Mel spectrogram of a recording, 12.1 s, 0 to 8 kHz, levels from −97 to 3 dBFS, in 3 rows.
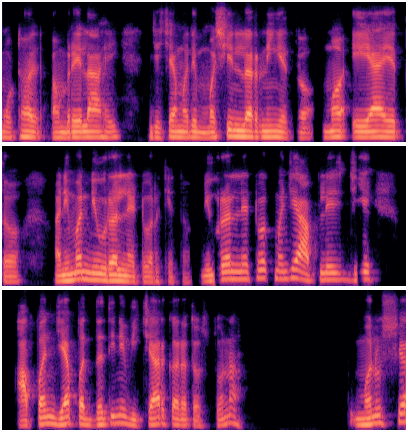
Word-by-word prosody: मोठा 115 +2 0 0.3
अम्ब्रेला 115 +1 +3
आहे. 115 0 0 0.4
ज्याच्यामध्ये 115 +1 0
मशीन 110 +5 +1
लर्निंग 120 -1 +4
येतं, 110 -1 -4 0.2
मग 125 +1 +3 0.2
एआय 120 0 +5
येतं 115 -2 -2 0.4
आणि 120 +2 +3
मग 145 +5 +4
न्यूरल 130 -4 +4
नेटवर्क 105 -2 -4
येत. 95 -1 -16 0.2
न्यूरल 150 +8 0
नेटवर्क 170 +3 -3
म्हणजे 165 +2 -3
आपले 145 +3 -3
जे 140 +2 -7 0.6
आपण 145 +1 0
ज्या 140 +3 +5
पद्धतीने 130 +4 -1
विचार 130 +1 +1
करत 120 -3 -2
असतो 100 +2 -10
ना. 160 +4 -5 1.3
मनुष्य 155 +5 0
120 Hz, 140 wpm, -22 LUFS, 115-140 Hz, 1.3 s, एआय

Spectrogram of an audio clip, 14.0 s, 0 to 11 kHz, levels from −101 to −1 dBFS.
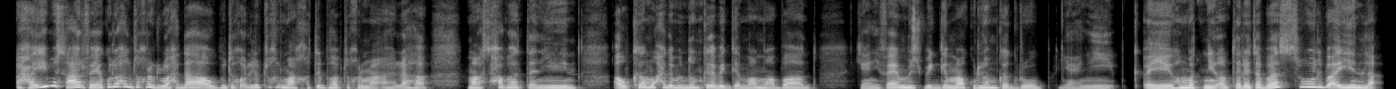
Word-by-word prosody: فحقيقي 245 +9 +2
مش 300 - -12
عارفة، 270 -1 +4
هي 245 - +2
كل 330 +6 0
واحدة 355 -2 +2
بتخرُج 300 -3 -1
لوحدها 225 +2 +2
أو 215 -1 +2
بتخ 215 +3 -5
اللي 240 +2 -1
بتخرُج 270 +1 -9
مع 230 -2 +2
خطبيها، 215 0 -4
بتخرُج 210 +1 -8
مع 185 -3 -4
أهلها، 200 +2 -5 0.4
مع 220 0 +2
اصحابها 245 +2 -2
التانيين 210 -1 -1 0.4
أو 220 +1 +4
كام 255 +2 0
واحدة 255 -1 0
منّهم 225 +1 -1
كده 235 0 +1
بيتجمّعوا 205 -1 -2
مع 205 -2 -1
بعض، 195 0 -2 0.5
يعني 185 0 -8
فاهم، 225 +4 +2
مش 225 -1 0
بيتجمعوا 205 +3 +1
كُلّهم 225 0 +1
كGroup. 190 -2 -3 0.2
يعني 160 -4 -10 0.2
ك - - -16
آآ 180 -2 +2
هم 225 +4 +5
2 220 0 +2
أو 215 - +1
3 220 +1 +1
بس 290 +8 +2
والباقيين 250 -6 +4
لأ، 210 - -1
220 Hz, 190 wpm, -24 LUFS, 205-240 Hz, 0.5 s, هم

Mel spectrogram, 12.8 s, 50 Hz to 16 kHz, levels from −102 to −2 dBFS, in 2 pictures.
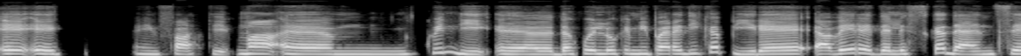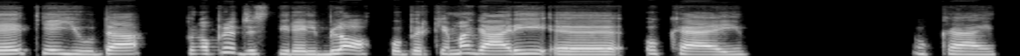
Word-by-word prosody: E 230 - +3 0.3
e 210 - -2 0.5
e 215 - -9
infatti, 200 -2 -3
ma, 220 0 +3
ehm, 195 -1 0
quindi, 245 - -2
ehm, 200 -1 +2
da 205 +2 +1
quello 225 0 +1
che 225 0 -5
mi 220 0 0
pare 225 +1 +2
di 225 +1 -3
capire, 215 -6 +1
avere 235 +4 +3
delle 210 0 0
scadenze 215 -1 +1
ti 235 +1 -7
aiuta 210 -1 +1 0.3
proprio 220 +7 -2
a - - -3
gestire 210 -1 -3
il 190 -1 -1
blocco, 210 -1 0
perché 205 +2 -4
magari, 220 -1 +2
ehm 185 -1 +2
okay. 185 -5 0 1.1
Okay. 190 -3 -2
210 Hz, 140 wpm, -21 LUFS, 195-225 Hz, 1.1 s, E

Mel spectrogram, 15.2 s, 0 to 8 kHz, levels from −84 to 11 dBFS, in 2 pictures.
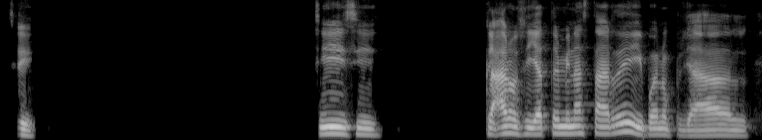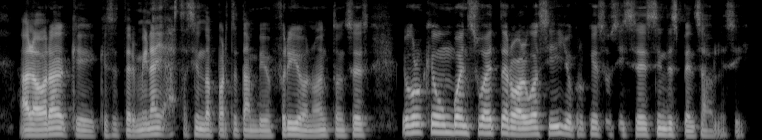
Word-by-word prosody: Sí. 120 -4 -1 2.8
Sí, 145 -1 +7
sí. 130 -4 -3 1.0
Claro, 150 0 +4
si 135 0 -2
ya 135 0 +2
terminas 150 +1 +1
tarde, 160 +5 +2
y 140 - +3
bueno, 130 -3 -2
pues 110 -2 -13
ya, 110 +1 +1
a 110 +1 -3
la 115 0 +7
hora 130 +2 +4
que 105 -3 -7
que - - -14
se 120 - -14
termina 115 +3 -1
ya 130 - -5
está - - -14
haciendo 120 -3 -3
aparte 115 +1 -7
también 105 -1 -5
frío, 120 -2 -1
¿no? 105 - -5
Entonces, 115 +1 -5 0.3
yo 155 - -1
creo 175 0 +3
que 175 - -2
un 170 -1 +2
buen 165 -2 +3
suéter 155 -1 0
o 130 - +5
algo 125 +1 +4
así, 150 +2 -1
yo 135 -3 -2
creo 125 -1 -13
que 135 - -6
eso 130 0 -10
sí 125 -1 -13
se 125 +1 -3
es 120 0 -5
indispensable, 110 -4 -5
sí. - - -17
125 Hz, 175 wpm, -22 LUFS, 115-145 Hz, 2.8 s, Sí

